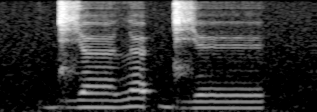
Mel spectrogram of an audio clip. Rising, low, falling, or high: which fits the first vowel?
low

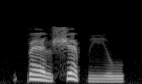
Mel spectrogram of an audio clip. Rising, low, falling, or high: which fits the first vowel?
falling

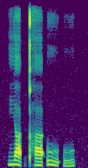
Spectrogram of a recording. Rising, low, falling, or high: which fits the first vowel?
falling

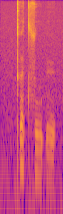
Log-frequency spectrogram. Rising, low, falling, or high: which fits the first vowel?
falling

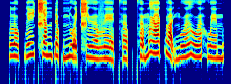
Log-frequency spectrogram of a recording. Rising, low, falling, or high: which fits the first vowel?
low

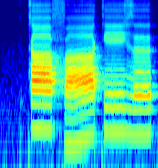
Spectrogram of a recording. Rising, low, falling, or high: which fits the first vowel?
high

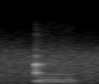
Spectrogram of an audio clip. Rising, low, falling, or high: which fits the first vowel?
low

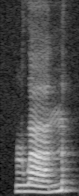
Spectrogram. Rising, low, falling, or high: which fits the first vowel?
low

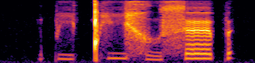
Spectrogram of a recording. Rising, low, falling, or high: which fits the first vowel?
low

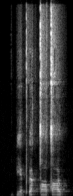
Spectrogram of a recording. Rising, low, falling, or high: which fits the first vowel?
low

